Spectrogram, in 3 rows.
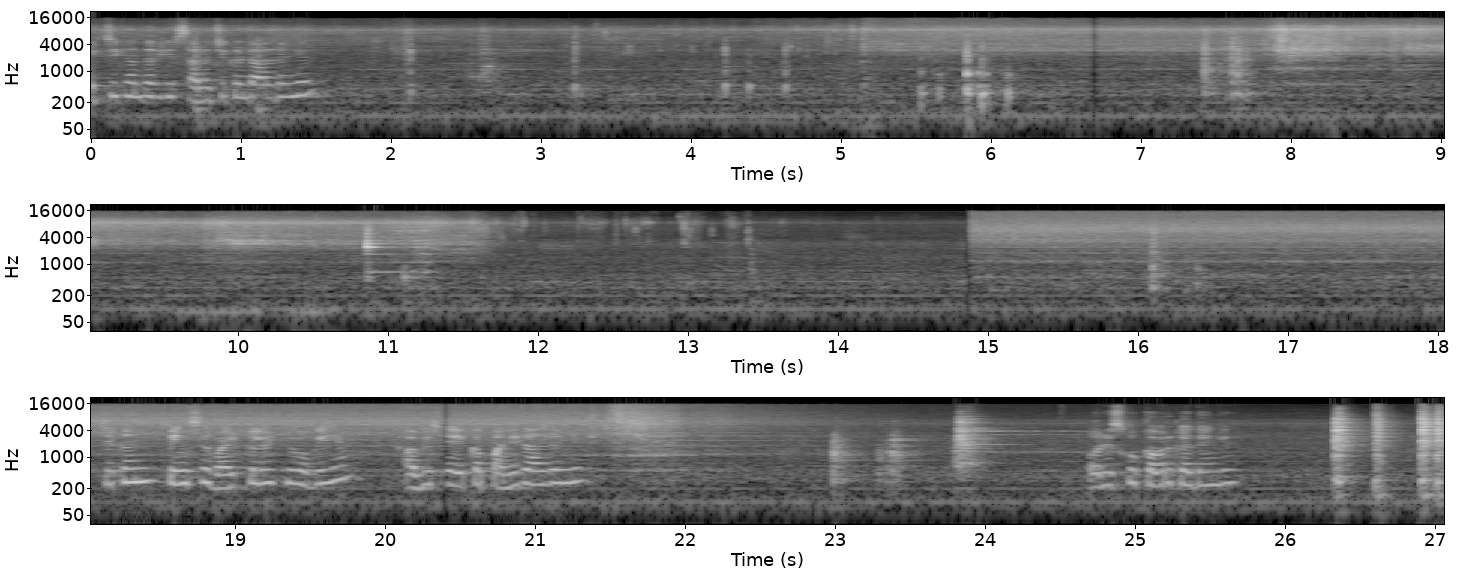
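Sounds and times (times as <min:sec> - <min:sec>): chicken sizzling in pot: 0:00.1 - 0:13.2, 0:14.9 - 0:23.0.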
